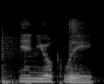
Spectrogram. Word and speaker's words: In-hyuk Lee: In sounds like the English word in. Hyuk sounds like yuck, like with a quick, light guttural or aspirated H sound before the yuck vowel. Oh, and Lee is pronounced as Lee. Thank goodness for that. Okay, so Ain-Hyuk Lee. There we go.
